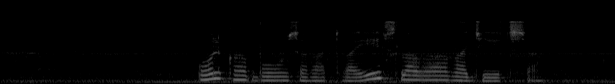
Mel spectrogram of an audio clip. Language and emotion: Russian, sad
